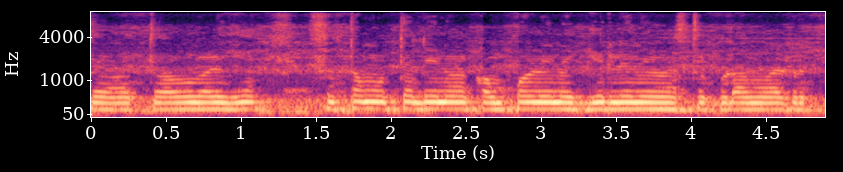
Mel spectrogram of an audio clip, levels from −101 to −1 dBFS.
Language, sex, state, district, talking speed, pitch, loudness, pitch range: Kannada, male, Karnataka, Koppal, 110 wpm, 150 Hz, -11 LUFS, 145-150 Hz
